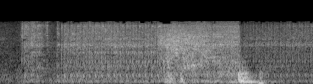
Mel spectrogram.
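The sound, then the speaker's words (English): Steady city street traffic noise heard through an office window, a dense rumble of engines with a rattling, jackhammer-like clatter, swelling louder midway and then easing slightly. No voices. “And the traffic on the streets.”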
